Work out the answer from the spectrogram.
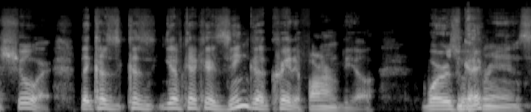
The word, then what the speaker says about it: Zynga: Is it pronounced Zynga? Is that how you pronounce it? Zynga? Zynga.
